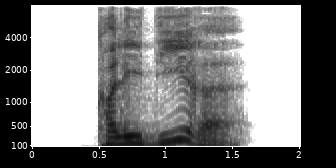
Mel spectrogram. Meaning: inflection of kollidieren: 1. first-person singular present 2. singular imperative 3. first/third-person singular subjunctive I
- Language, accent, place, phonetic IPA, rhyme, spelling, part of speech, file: German, Germany, Berlin, [kɔliˈdiːʁə], -iːʁə, kollidiere, verb, De-kollidiere.ogg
